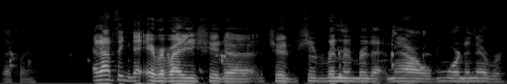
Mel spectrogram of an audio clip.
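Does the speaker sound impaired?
Yes: cerebral palsy; cerebral palsy since birth.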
